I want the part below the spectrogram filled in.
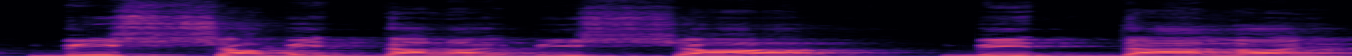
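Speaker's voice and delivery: বিশ্ববিদ্যালয় slowly broken into bish-sho-bid-da-loy; syllable by syllable. Shown as a demonstration. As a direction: draw out each syllable of বিশ্ববিদ্যালয় for counting. Teacher sounds out word's syllables. (বিশ্ববিদ্যালয় অক্ষরে অক্ষরে ভেঙে ধীরে বলা)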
